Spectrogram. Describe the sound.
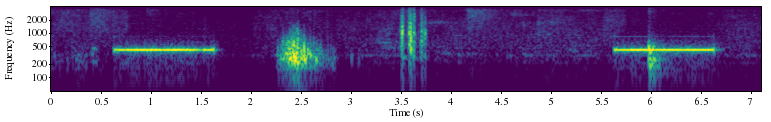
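An outgoing telephone call rings out as a ringback tone: two steady, low-pitched tones of about one second each, separated by a long gap with a few brief, faint noises.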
